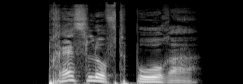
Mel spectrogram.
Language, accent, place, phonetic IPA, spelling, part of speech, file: German, Germany, Berlin, [ˈpʁɛslʊftˌboːʁɐ], Pressluftbohrer, noun, De-Pressluftbohrer.ogg
- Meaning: pneumatic drill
